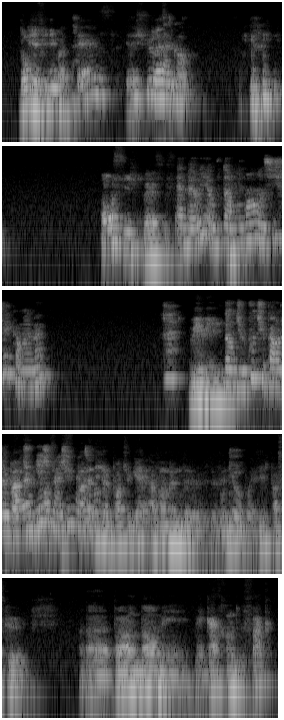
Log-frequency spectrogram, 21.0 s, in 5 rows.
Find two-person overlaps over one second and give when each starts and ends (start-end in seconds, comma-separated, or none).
12.7-14.1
